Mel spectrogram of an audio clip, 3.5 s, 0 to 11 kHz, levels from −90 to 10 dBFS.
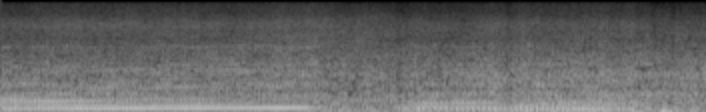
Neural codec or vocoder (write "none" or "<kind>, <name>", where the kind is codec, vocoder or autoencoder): none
